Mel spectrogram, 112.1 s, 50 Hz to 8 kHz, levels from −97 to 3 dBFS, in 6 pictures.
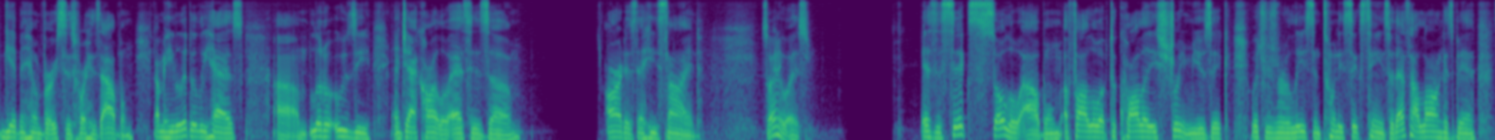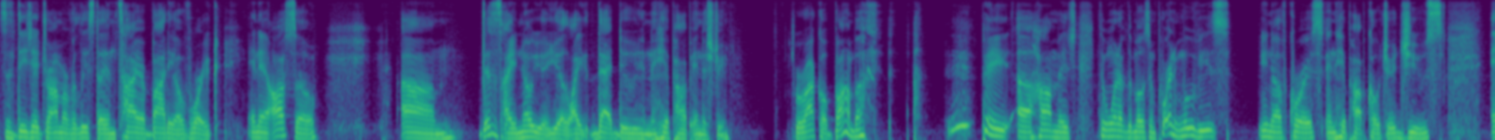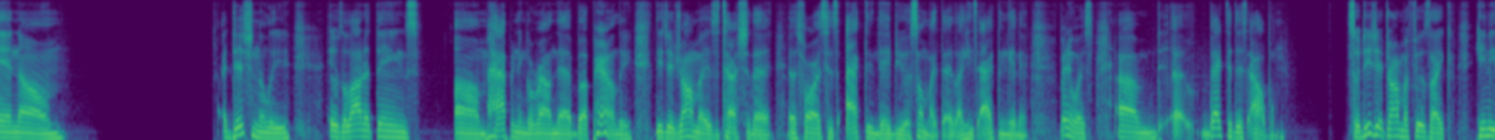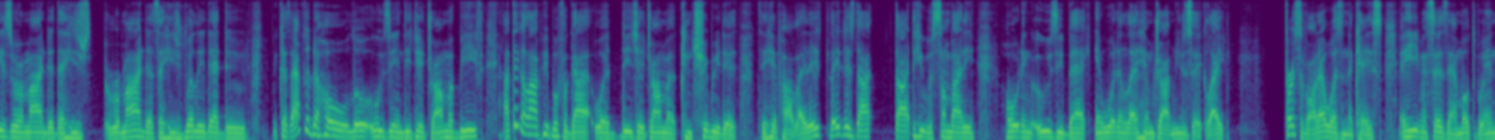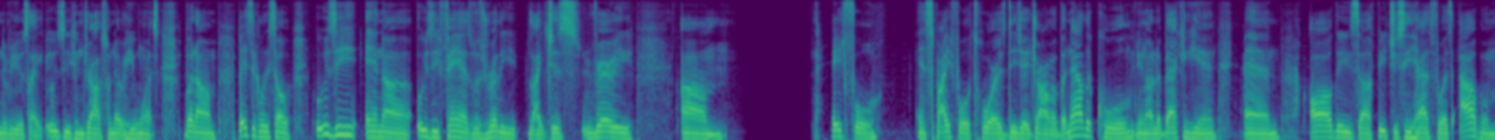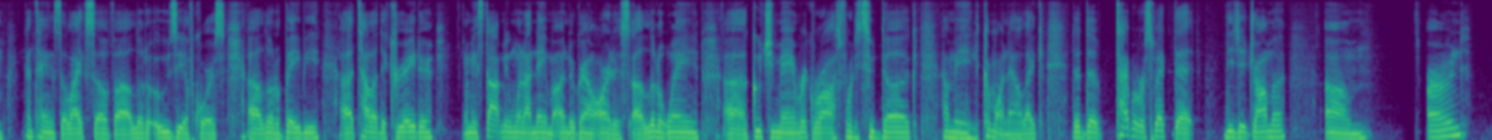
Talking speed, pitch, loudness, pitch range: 170 wpm, 110 Hz, -26 LUFS, 100-120 Hz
